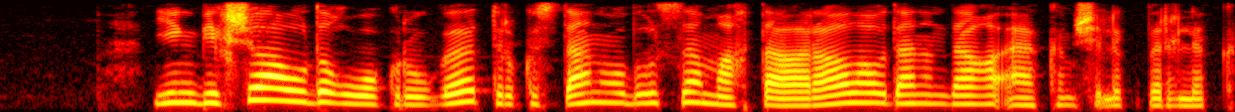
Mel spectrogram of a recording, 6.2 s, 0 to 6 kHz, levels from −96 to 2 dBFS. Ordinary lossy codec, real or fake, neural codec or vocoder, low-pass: none; real; none; 5.4 kHz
